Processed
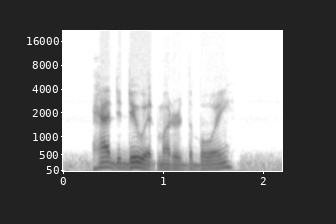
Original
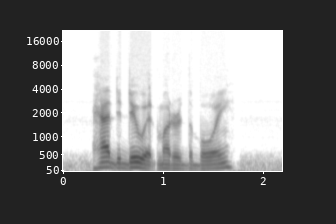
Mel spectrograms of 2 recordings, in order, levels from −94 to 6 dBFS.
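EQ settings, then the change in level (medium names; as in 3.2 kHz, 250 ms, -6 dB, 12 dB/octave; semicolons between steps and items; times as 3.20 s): dynamic bell 640 Hz, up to -4 dB, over -40 dBFS, Q 0.94; peaking EQ 1.2 kHz -13.5 dB 0.4 oct; 0.0 dB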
